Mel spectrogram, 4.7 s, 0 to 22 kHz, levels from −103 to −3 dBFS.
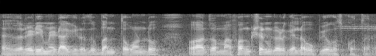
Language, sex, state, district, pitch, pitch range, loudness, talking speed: Kannada, male, Karnataka, Mysore, 100 Hz, 95-105 Hz, -18 LUFS, 125 wpm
